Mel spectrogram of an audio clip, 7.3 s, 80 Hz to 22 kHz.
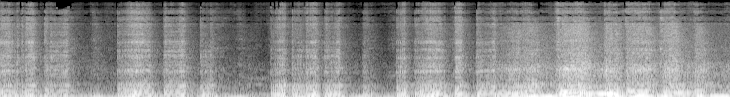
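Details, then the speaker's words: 1985 Mazda RX7 rotary, premixed with two-stroke oil, drained bad fuel: surges and sags in bursts, can't hold idle; fuel starvation, fuel lines to be checked for clogs. "so now that we've gotten it running and we know it's not getting fuel like it should we're going to start with taking fuel lines off blowing through them trying to see if they're clogged up or anything"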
